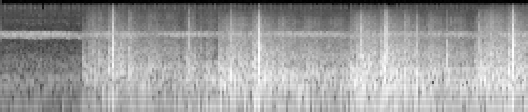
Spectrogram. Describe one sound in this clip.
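A bat flaps its wings close by.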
